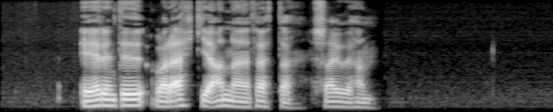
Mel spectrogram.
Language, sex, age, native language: Icelandic, male, 18-19, Icelandic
